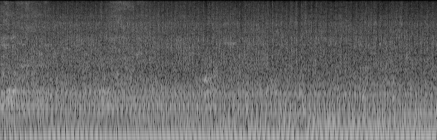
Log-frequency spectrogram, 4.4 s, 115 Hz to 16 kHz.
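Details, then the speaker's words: 1966 Triumph Spitfire MK II, abandoned 41 years: a low, steady throbbing idle with slight roughness, now running on its own fuel after backfiring through the carb; very loud from a large exhaust hole. "we got it to run under its own fuel that time yeah backfired out of the carb okay good"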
